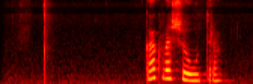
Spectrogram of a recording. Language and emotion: Russian, neutral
